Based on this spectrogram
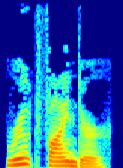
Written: route-finder

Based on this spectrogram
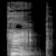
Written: hop

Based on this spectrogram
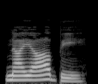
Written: niabi

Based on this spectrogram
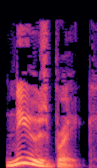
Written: newsbreak

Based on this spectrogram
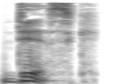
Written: disk

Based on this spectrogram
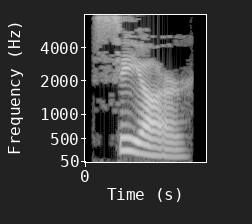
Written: ciar

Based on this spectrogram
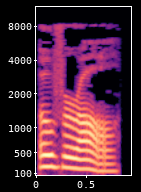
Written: overall

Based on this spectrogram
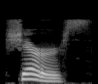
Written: sharers

